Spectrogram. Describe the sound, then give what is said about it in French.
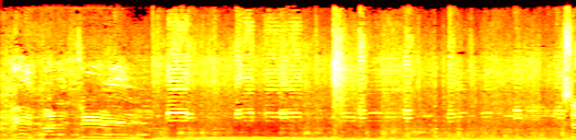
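A loud, dense rally parade of vans, bicycles, motorcycles, cars and trucks rumbles past in Mauritius' capital, starting at Plaine Verte, in support of Palestinians, engines droning steadily while horns blare in long, overlapping toots, with indistinct voices mixed into the din. “Vannes, bicyclettes, motocyclettes, voitures et même des camions, tous les moyens sont utilisés pour ce défilé monstre.”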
